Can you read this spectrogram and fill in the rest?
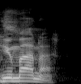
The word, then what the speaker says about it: Humana: And I have listened to a little bit of Vox, how is it pronounced? – Humana. – Humana. Okay.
